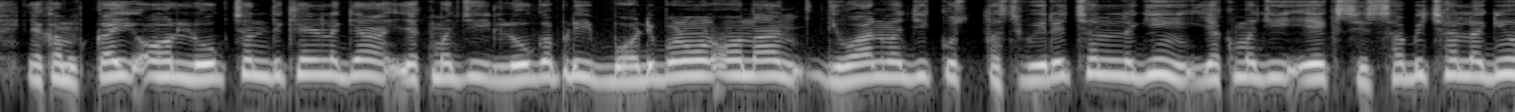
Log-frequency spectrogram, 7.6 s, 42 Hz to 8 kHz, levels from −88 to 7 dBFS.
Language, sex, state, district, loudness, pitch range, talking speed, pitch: Hindi, male, Uttarakhand, Uttarkashi, -19 LUFS, 195-230 Hz, 220 wpm, 215 Hz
